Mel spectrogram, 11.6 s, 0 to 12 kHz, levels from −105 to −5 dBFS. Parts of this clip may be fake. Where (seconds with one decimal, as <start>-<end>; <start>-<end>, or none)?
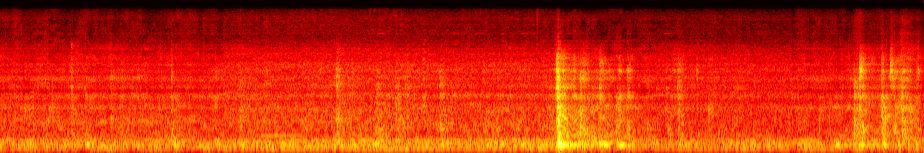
0.0-2.8; 7.0-8.2; 9.9-11.6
